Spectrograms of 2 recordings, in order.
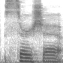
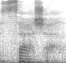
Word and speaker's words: Saoirse: so it's Saoirse but it's easier for Americans and English people to say Saoirse or Sasha what was the difference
